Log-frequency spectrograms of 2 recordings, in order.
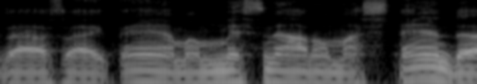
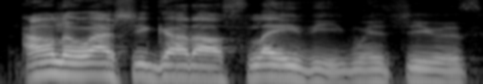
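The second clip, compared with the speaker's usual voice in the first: ordinary talk, nothing marked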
